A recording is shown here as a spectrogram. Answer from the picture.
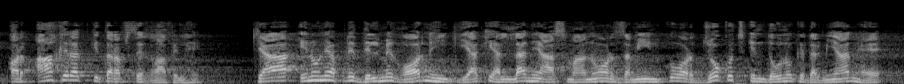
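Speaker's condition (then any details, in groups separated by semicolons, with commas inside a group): No condition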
